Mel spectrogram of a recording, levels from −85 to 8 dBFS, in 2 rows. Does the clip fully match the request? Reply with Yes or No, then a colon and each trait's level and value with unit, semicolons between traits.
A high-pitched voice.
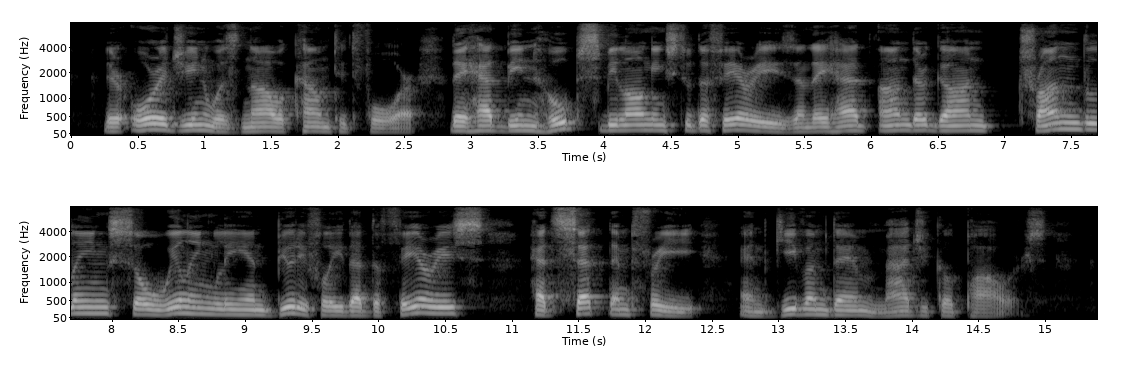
No: low, 130 Hz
